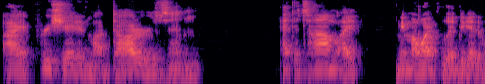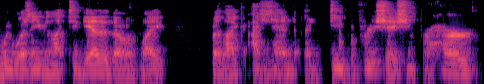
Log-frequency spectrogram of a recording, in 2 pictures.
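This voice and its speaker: A man's voice: on the low side, moderate pace, gravelly. A man hosting a podcast, telling a personal story in a candid, casual and profane way. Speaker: podcast host. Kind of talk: casual chat. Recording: slightly muffled audio.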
